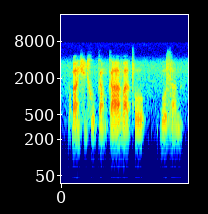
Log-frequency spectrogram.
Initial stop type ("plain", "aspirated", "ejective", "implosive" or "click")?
implosive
